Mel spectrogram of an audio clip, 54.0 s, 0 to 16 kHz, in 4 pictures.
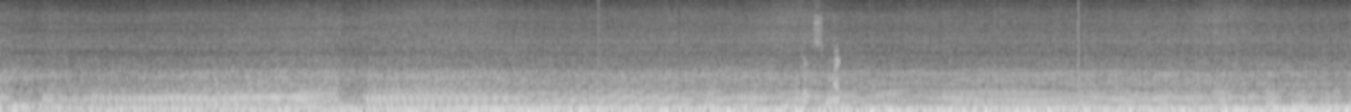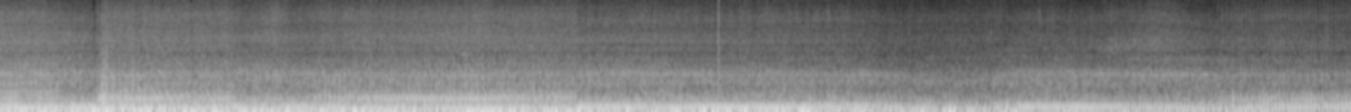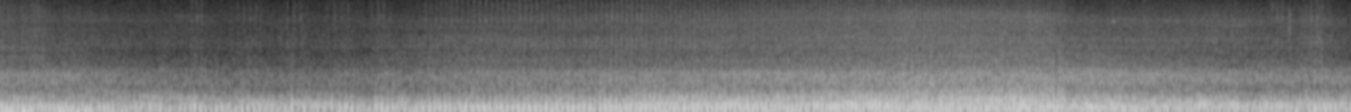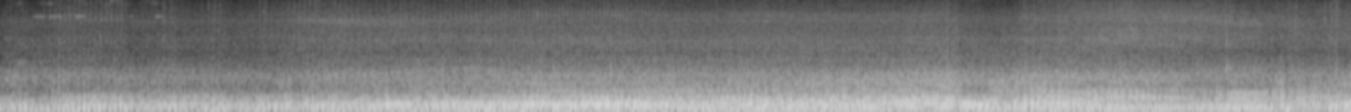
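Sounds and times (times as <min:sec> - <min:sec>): motorcycle engine revving: 0:00.0 - 0:22.0, 0:40.9 - 0:54.0
road rumble: 0:00.0 - 0:54.0.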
